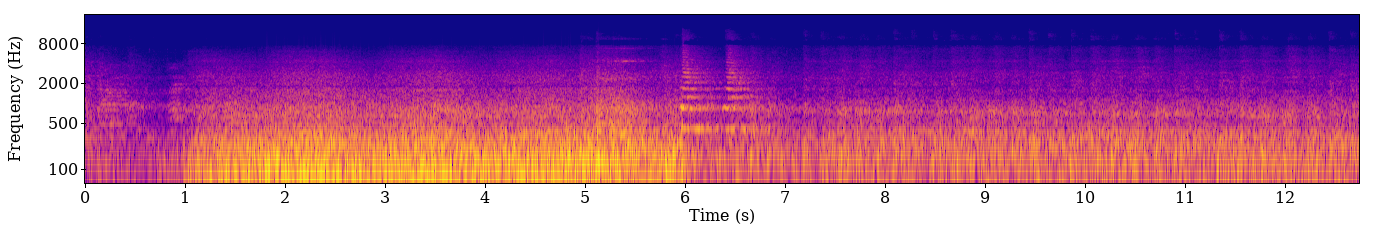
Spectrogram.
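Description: A subway train rumbles loudly into the station.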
